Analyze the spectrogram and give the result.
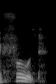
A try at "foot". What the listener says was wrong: foot. Okay, we don't pronounce food, we pronounce foot. Food is confused with something you can eat. So this one we pronounce foot.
